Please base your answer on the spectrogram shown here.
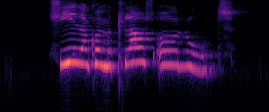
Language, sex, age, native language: Icelandic, male, 8, Icelandic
